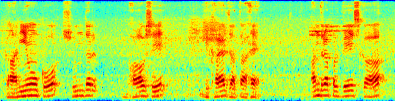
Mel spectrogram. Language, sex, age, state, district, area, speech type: Urdu, male, 60+, Uttar Pradesh, Gautam Buddha Nagar, urban, spontaneous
